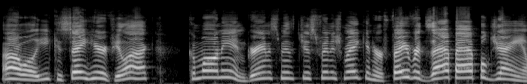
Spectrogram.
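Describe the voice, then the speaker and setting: A put-on character voice, high-pitched and fairly quick. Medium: read story. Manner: folksy, warm.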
